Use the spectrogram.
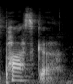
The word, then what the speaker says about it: Posca: said I don't have somebody corrected me on the way I pronounced posca and it said it's posca so I'm a little I'm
